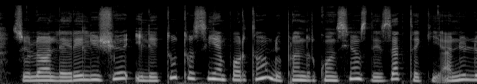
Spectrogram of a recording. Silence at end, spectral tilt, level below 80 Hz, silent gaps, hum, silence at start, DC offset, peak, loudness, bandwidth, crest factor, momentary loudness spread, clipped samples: 0 s; -4.5 dB/octave; -62 dBFS; none; none; 0 s; under 0.1%; -12 dBFS; -28 LUFS; 17 kHz; 14 dB; 5 LU; under 0.1%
